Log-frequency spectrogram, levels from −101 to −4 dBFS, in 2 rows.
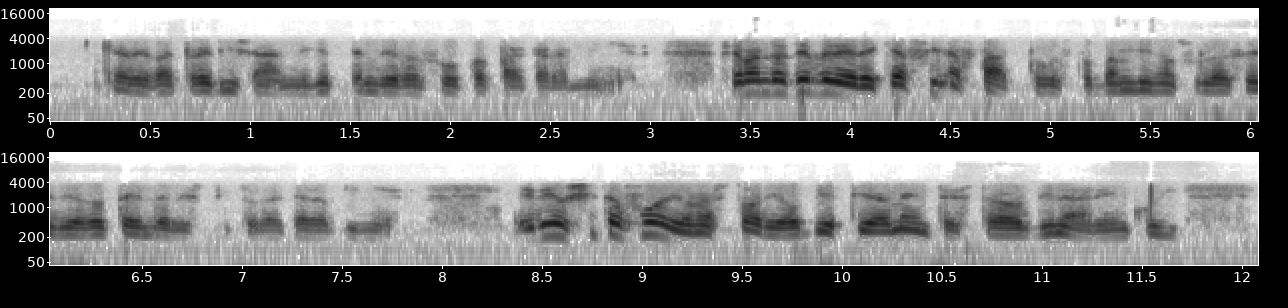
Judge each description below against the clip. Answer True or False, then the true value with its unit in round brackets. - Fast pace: True (180 wpm)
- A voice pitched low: True (120 Hz)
